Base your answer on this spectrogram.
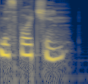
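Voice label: "misfortune", US English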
